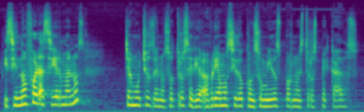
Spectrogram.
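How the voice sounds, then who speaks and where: A woman's voice: mid-range voice, fairly even intonation, fast talker, a bit bright. A woman preacher giving a sermon in an earnest, explanatory way, with rhetorical questions and frequent fillers, in a church.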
